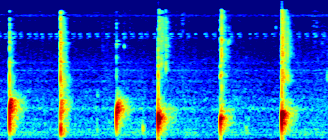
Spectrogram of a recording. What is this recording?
Popping noises
Various human made popping sounds.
